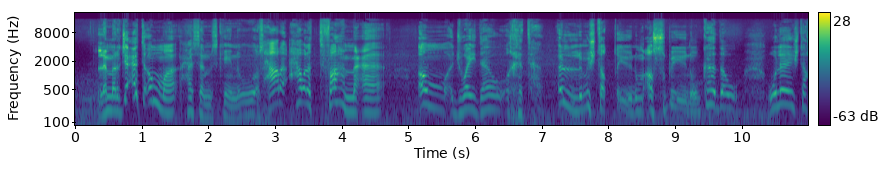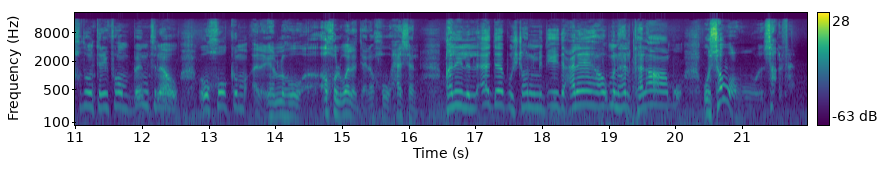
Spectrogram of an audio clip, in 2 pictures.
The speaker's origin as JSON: {"language": "Arabic", "country": "Kuwait", "accent": "Kuwaiti", "said": "بلهجتنا الكويتية"}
